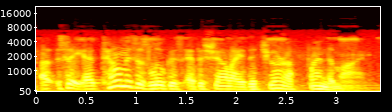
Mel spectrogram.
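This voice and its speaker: A man's voice: medium pitch, big pitch swings, brisk, highs cut off, background noise, close to an everyday voice. An actor as earnest radio-drama man, old broadcast sound. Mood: friendly, bashful. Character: sober, serious male engineer, earnest and conflicted. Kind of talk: radio drama acting with first-person narration. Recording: band-limited 1970s radio drama, music behind.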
